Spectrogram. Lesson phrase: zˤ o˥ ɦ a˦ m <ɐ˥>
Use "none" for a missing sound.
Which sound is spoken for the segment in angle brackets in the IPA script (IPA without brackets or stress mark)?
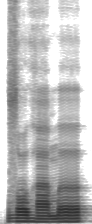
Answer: ɐ˥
